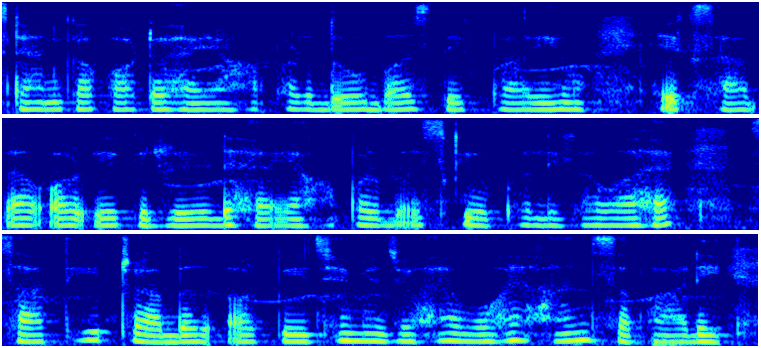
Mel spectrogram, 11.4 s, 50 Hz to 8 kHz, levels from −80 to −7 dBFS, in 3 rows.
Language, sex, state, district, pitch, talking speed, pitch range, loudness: Hindi, female, Bihar, Kishanganj, 180 Hz, 200 wpm, 175-185 Hz, -42 LUFS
